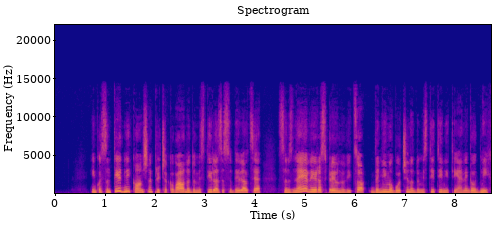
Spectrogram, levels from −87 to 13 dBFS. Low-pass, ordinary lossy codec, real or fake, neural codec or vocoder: 14.4 kHz; AAC, 48 kbps; fake; codec, 32 kHz, 1.9 kbps, SNAC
